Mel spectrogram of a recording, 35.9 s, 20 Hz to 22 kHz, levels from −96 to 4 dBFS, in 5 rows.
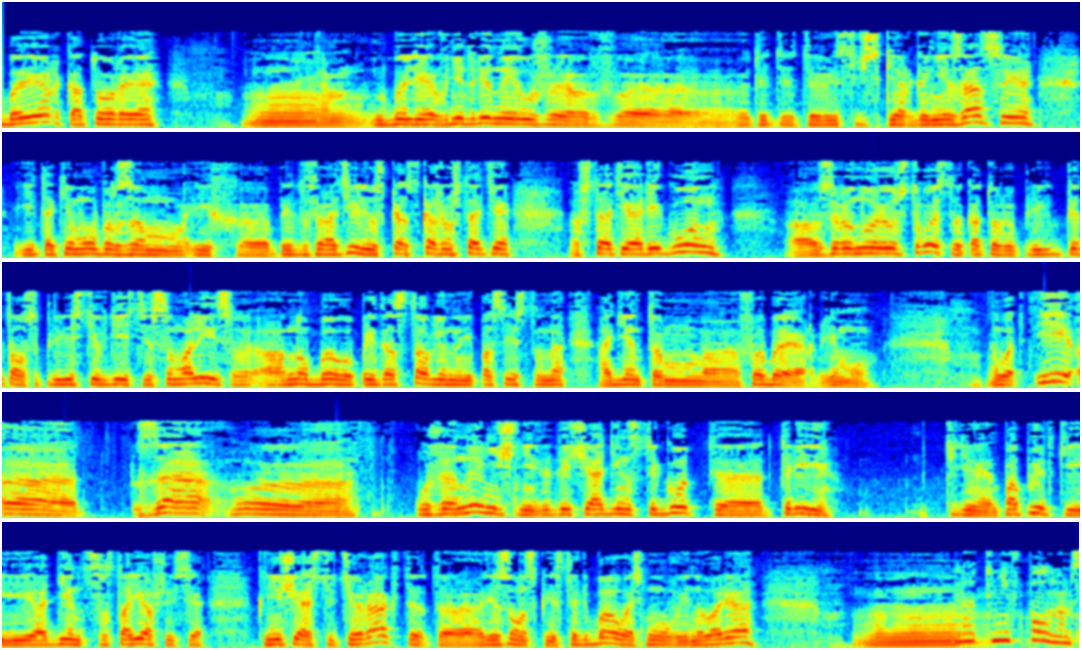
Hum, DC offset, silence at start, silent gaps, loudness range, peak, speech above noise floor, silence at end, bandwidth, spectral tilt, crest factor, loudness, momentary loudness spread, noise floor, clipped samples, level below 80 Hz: none; under 0.1%; 0 s; none; 2 LU; 0 dBFS; 31 dB; 0 s; 8.8 kHz; -6.5 dB/octave; 12 dB; -12 LUFS; 9 LU; -43 dBFS; under 0.1%; -42 dBFS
